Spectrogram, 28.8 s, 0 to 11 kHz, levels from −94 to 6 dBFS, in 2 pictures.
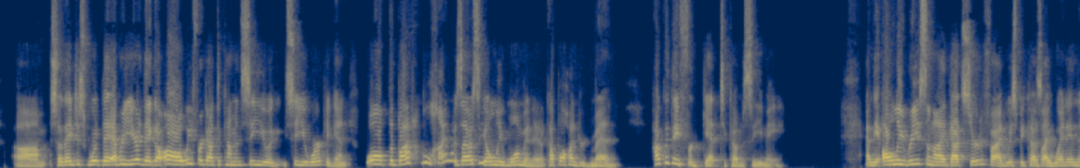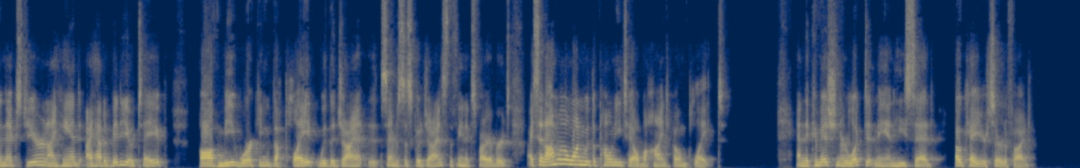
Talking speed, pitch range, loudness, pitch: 215 wpm, 165-230 Hz, -17 LUFS, 190 Hz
